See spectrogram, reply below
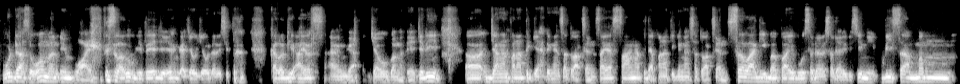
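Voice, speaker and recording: A man's voice: on the low side, fairly quick, darkish tone. A man teaching an IELTS class, chatting casually, dropping English terms into his explanations and laughing often. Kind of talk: casual online lesson.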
